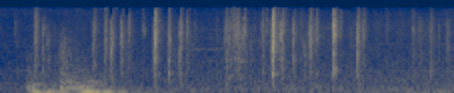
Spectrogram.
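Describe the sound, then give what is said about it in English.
Fast, forceful typing on a laptop keyboard aboard a plane: many sharp, uneven key clicks follow a heavy low rumble at the start. “You mad at your computer? I type with purpose.”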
